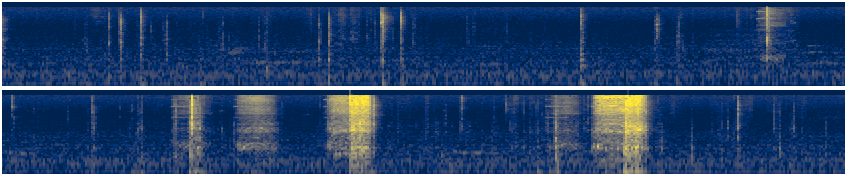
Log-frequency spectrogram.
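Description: Cordless drill-driver running in a few short bursts, driving self-tapping case screws into a plastic multimeter case. Before the bursts there are scattered small clicks and taps of the case and screws being handled.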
